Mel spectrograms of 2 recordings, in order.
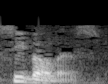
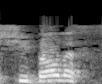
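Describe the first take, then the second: First: The word begins with an 's' sound. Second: The word begins with an 'sh' sound. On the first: The speaker calls it wrong. "as a samach, as sibolas" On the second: The speaker calls it right. "They pronounce the shin of shibolas as a si"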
